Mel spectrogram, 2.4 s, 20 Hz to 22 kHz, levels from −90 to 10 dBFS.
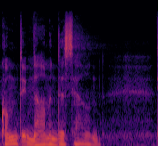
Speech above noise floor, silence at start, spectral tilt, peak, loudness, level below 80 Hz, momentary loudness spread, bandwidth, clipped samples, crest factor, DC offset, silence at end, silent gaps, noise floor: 23 dB; 0 s; -4.5 dB/octave; -16 dBFS; -34 LUFS; -44 dBFS; 20 LU; 16 kHz; under 0.1%; 20 dB; under 0.1%; 0.15 s; none; -57 dBFS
